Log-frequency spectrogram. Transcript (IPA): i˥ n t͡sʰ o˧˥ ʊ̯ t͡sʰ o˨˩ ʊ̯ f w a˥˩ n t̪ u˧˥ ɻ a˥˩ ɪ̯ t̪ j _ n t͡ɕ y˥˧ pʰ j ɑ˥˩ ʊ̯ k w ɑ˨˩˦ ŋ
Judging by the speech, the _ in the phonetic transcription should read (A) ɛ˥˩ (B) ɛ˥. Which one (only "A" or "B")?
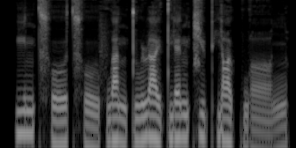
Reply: B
